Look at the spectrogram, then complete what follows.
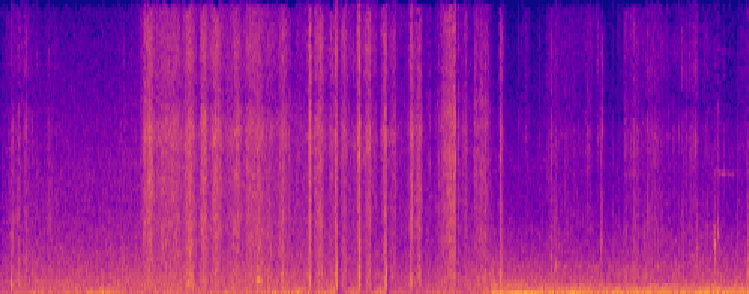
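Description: A run of sharp clicks and knocks, then a motor vehicle's engine running with a low, steady hum from about two-thirds of the way in.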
